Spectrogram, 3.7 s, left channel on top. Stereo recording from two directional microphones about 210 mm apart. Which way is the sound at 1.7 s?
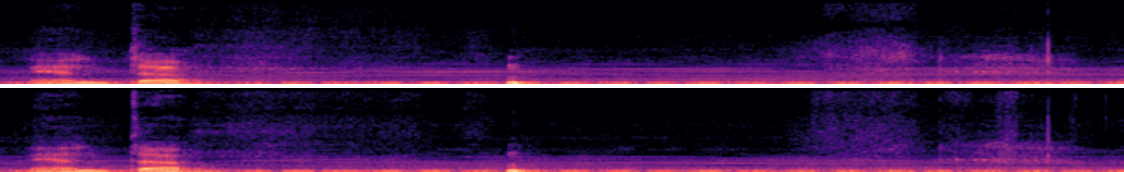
5° right (ahead or behind).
